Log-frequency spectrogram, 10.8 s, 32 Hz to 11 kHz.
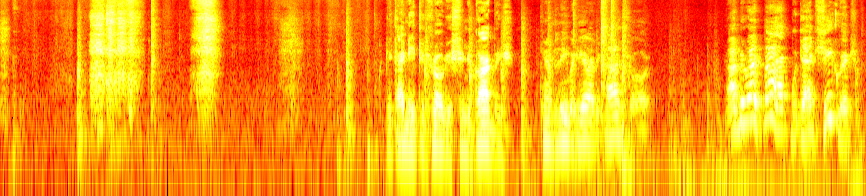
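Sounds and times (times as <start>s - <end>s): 
person blowing nose: 1.0s - 3.9s
speech: 4.8s - 8.0s, 9.2s - 10.8s.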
